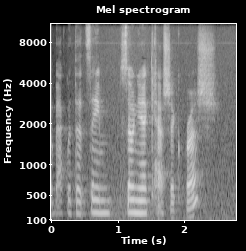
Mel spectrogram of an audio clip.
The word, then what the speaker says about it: Kashuk: with that same Sonia kashik brush I don't know why some people say kashuk but that to my knowledge is not how you pronounce it and I'm to stick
